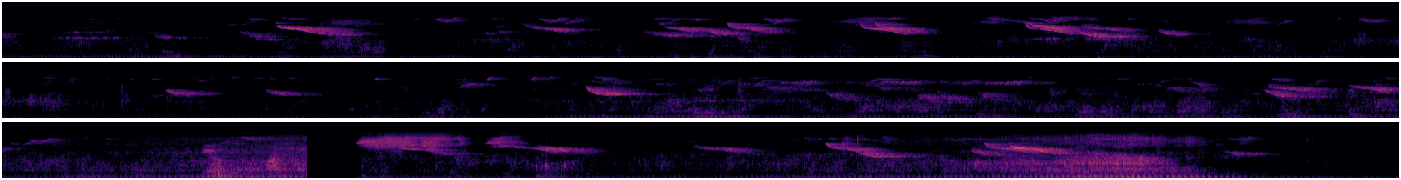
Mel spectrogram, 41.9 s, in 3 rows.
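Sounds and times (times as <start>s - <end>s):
wild birds chirping: 0.0s - 41.9s.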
